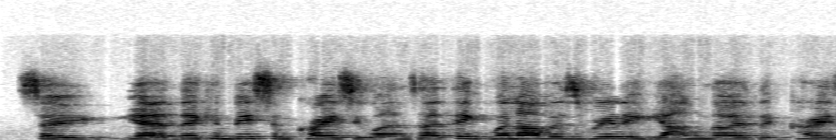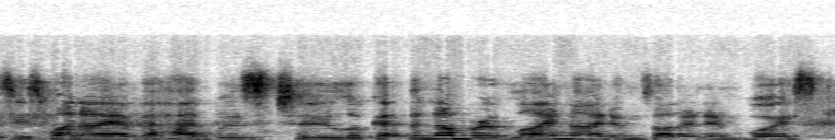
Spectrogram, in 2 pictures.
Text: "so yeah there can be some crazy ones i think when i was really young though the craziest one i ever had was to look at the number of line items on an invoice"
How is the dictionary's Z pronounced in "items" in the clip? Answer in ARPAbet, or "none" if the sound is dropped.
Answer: Z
